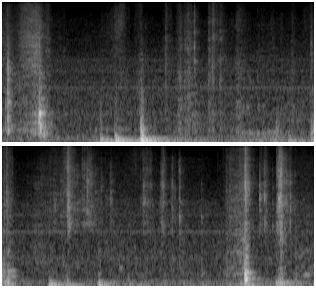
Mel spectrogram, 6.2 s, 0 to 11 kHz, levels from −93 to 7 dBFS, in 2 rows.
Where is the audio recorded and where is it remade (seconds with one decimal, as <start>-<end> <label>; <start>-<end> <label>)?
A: 0.0-6.2 recorded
